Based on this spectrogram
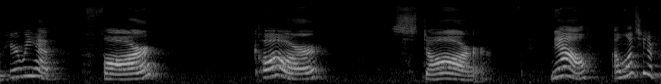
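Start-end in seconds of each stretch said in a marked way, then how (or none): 0.0-4.9 "far", "car", "star" said slowly and loudly, stretching the R; slow, loud classroom demo; slow word demo. Shown as a demonstration. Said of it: "let's practice a few".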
